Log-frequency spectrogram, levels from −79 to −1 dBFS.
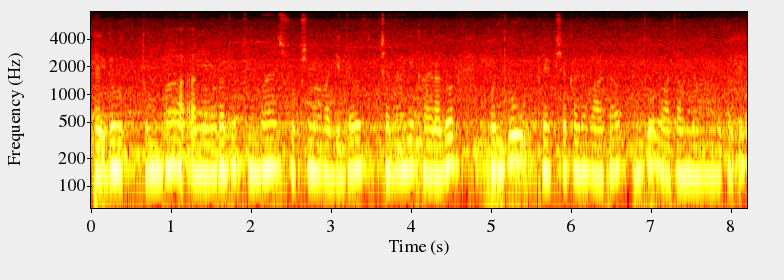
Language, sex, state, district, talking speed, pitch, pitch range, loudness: Kannada, male, Karnataka, Chamarajanagar, 90 wpm, 150 Hz, 145-155 Hz, -14 LUFS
